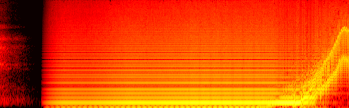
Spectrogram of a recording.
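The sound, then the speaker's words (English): A buzzy, distorted modular synthesizer patch drone starts after a short silence and holds steady and loud, then a resonant filter sweep near the end makes it screech sharply upward in pitch. “The Schlob still has that cool distortion and heavy resonance. The Wasp still has that like overtone sound, and the multi-mode VCF has that high-pitched screech.”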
